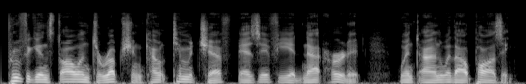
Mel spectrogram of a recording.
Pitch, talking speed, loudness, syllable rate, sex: 100 Hz, 195 wpm, -17 LUFS, 5.4 syllables/s, male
